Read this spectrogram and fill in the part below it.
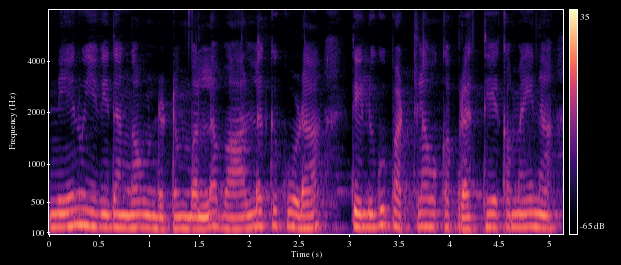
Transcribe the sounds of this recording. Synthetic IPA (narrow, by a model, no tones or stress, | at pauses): ne̞ːnuiːʋid̪ʱɐŋɡaːuɳɖɐʈɐmʋɐlːɐʋaːɭːɐkikuːɽaː | t̪e̞luɡupɐʈlɐɔkɐpɾɐt̪jɛːkɐmɐjnɐ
